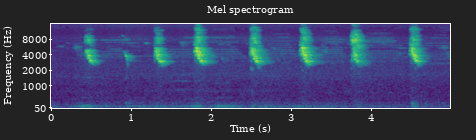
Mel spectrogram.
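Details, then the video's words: Sparrow repeating a single high, sharp chirp seven or eight times at fairly even intervals of about two-thirds of a second, with a low steady hum underneath. "Very Beautiful Birds & Sparrows Sounds"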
